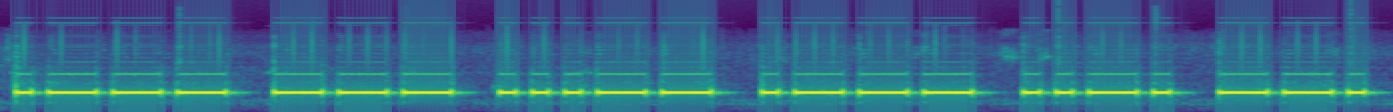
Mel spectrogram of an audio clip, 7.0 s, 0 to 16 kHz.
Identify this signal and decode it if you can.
Morse code, heard as a keyed tone, about 15 wpm, 660 Hz. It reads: JO3JFG
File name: jh8cbh / 2019cw / sp15- w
